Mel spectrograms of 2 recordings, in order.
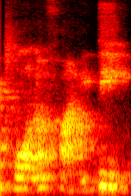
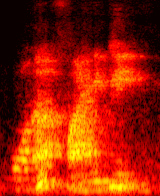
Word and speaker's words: bona fide: इसको आप बोनाफाइड भी बोलते हैं, but original it इज बोनाफाइडी। दोनों ही प्रोनाउंसिएशन करेक्ट है guys, so यू कैन use whatever you feel comfortable in. This is again a Latin word और इसका मतलब है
